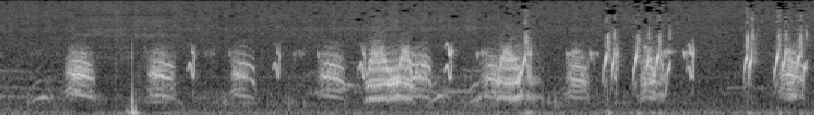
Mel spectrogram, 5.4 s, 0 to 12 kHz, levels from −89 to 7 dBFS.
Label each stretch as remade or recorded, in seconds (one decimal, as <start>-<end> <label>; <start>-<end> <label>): 0.0-0.5 recorded; 0.5-1.2 remade; 1.2-5.4 recorded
